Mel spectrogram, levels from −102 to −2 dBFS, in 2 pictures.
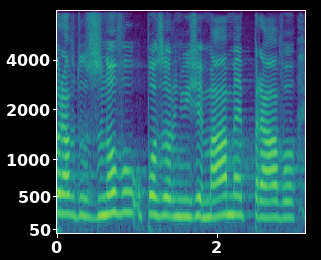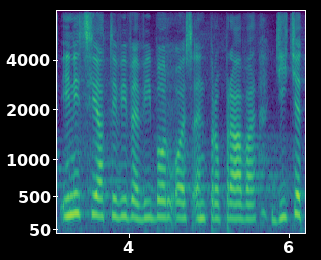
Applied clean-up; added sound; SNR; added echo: none; none; none; none.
